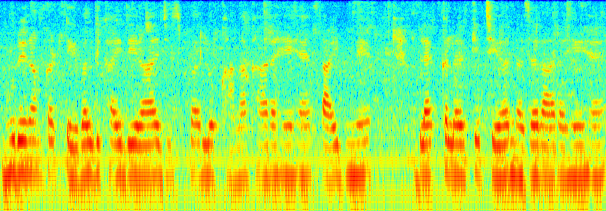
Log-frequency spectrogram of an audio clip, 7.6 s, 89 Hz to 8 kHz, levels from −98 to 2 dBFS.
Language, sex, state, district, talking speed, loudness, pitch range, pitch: Hindi, female, Chhattisgarh, Raipur, 200 wpm, -17 LUFS, 180-190 Hz, 185 Hz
